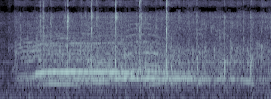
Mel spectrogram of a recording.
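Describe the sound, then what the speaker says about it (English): A crowd at a gathering claps and cheers, a steady burst of applause with a sustained whistle or whoop rising above it, fairly loud and close. "Can we give them a round of applause?"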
